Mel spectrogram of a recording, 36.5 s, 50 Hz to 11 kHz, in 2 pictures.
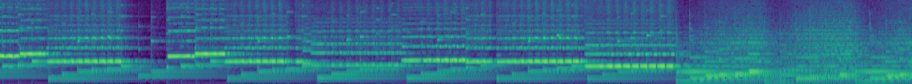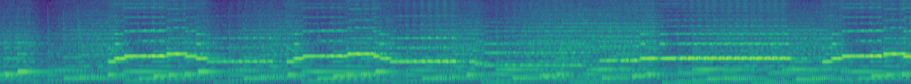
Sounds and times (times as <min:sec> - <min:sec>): Flute: 0:00.0 - 0:36.4.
